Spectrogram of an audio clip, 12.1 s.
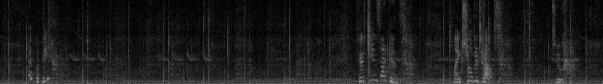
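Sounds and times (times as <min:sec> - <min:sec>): steady low hum: 0:00.0 - 0:12.0
faint bird chirps: 0:01.2 - 0:04.6.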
